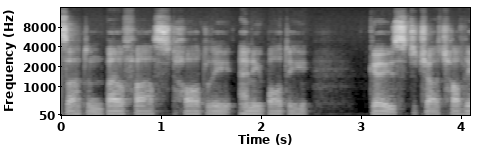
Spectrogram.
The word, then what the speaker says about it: Belfast: years ago, but they made a big deal about Belfast being pronounced on the second syllable. They say it's Belfast and not Belfast, and incidentally, that is how Christopher Hitchens often pronounced it.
